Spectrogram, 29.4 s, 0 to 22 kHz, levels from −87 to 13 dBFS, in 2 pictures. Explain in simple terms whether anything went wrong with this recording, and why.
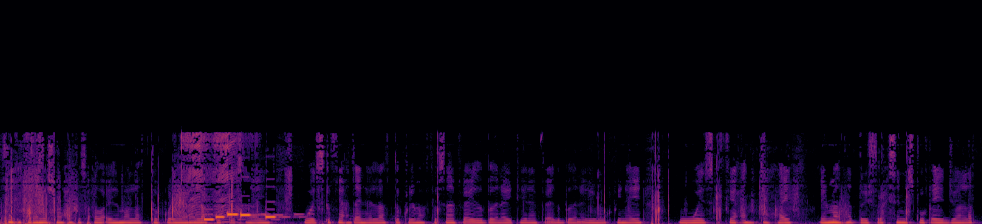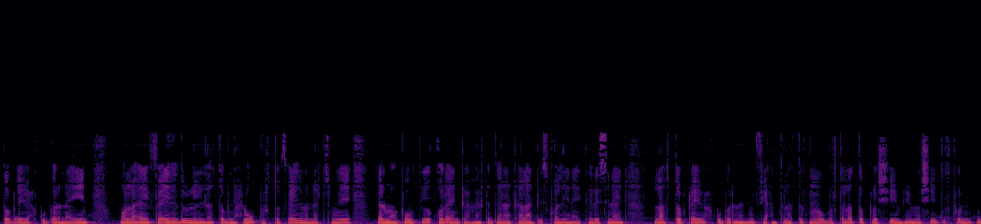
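AAC compression damage runs through the whole recording: the speech sounds dull and smeared, with nothing above about 9 kHz and a fizzy, warbling edge on hissy sounds. The likely cause is heavy data-saving compression, which discards fine detail it judges least noticeable.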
